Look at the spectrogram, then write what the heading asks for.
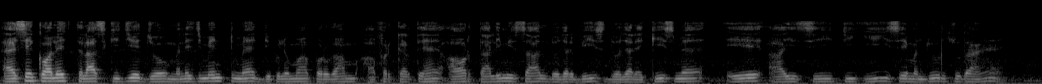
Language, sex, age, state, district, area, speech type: Urdu, male, 45-60, Bihar, Saharsa, rural, read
